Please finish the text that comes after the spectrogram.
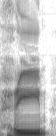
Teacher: حیم ہا ہے تو گلے کے بیچ والے حصے سے ادا ہوگا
